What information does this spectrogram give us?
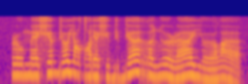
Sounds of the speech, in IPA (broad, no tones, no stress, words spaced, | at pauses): ɭoːmɛːxʲɐ bʲɔjydˤy ɾʲɐːxʲɵbʲɵbʲɐː rɒʎɵː ɭɐː jɵːlˠɐː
